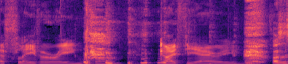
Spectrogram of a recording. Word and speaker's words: Fieri: It's a Guy Fieri. It's like Italian.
